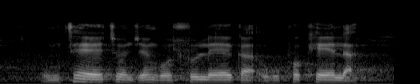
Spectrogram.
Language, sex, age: Zulu, male, 25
